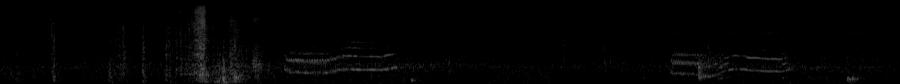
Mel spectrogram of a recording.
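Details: Four-week-old Ragdoll kittens, one of a litter of six with their mother, give two thin, wavering meows several seconds apart, each rising then falling, amid clicks and rustling handling noises.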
